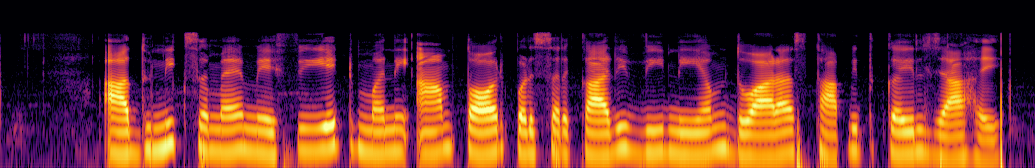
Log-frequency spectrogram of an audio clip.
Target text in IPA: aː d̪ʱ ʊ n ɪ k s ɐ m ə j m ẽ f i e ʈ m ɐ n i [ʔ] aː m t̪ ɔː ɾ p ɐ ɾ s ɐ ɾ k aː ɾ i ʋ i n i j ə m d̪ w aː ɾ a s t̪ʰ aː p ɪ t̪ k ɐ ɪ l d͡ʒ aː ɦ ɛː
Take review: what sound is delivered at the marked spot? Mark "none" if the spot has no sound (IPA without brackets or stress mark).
ʔ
